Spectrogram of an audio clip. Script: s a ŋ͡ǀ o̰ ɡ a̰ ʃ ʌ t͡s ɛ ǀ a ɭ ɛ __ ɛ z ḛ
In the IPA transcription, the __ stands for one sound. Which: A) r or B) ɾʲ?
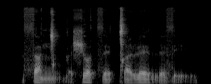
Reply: A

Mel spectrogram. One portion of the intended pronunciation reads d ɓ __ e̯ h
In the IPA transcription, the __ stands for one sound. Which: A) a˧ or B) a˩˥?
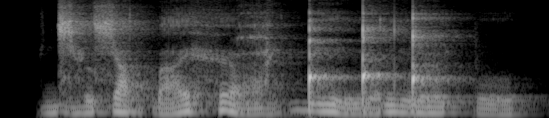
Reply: B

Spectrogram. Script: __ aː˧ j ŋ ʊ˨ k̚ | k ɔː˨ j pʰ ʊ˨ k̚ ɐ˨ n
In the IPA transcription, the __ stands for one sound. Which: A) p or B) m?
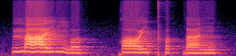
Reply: B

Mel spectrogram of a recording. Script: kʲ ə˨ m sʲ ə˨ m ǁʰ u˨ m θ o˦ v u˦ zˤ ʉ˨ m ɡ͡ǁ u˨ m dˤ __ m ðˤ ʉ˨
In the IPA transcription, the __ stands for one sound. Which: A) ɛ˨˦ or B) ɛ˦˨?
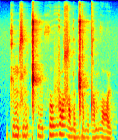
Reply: A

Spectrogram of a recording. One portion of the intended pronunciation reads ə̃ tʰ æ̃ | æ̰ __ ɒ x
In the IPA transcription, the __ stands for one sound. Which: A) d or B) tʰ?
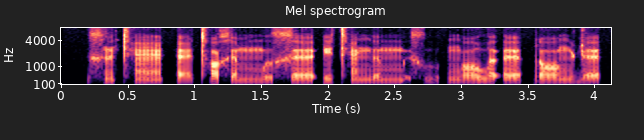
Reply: B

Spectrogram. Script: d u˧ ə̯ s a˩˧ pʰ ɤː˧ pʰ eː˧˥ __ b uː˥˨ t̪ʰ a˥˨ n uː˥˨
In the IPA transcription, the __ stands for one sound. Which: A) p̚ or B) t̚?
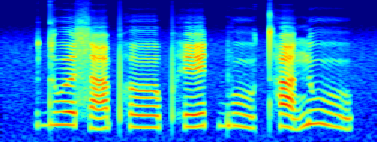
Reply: B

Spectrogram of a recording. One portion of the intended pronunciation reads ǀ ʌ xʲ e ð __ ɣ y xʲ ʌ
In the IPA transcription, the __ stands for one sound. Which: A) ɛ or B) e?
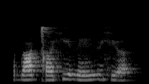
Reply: B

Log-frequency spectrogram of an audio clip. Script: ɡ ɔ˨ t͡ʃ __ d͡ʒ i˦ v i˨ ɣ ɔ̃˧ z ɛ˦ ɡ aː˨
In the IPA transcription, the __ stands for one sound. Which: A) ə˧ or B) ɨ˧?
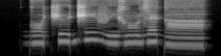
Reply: B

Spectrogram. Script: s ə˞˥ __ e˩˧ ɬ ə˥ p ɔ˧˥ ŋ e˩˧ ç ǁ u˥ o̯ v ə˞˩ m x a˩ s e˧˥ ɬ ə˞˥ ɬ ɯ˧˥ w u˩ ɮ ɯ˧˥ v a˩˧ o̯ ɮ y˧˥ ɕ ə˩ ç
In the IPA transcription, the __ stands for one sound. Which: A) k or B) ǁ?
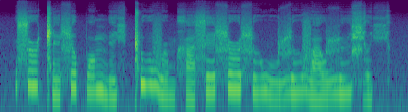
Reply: B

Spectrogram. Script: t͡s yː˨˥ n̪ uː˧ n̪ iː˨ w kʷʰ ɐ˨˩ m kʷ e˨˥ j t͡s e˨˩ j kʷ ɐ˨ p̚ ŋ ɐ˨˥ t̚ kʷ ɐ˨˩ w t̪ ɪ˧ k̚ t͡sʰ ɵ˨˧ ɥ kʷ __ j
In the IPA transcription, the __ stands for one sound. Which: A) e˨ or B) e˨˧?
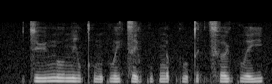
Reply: B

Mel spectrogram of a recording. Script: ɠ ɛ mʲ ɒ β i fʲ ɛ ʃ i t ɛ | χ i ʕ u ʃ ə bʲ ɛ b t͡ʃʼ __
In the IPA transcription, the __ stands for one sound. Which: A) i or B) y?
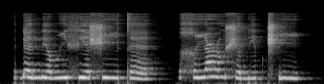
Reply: A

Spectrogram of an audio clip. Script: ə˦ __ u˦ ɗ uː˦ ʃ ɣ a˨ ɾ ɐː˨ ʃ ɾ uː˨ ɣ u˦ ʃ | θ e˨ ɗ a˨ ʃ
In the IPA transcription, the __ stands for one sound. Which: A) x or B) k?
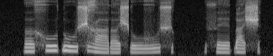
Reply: A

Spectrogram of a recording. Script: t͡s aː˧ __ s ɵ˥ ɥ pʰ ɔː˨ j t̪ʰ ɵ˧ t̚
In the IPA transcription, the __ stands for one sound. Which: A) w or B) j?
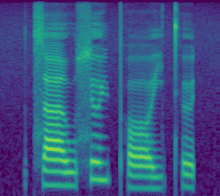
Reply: A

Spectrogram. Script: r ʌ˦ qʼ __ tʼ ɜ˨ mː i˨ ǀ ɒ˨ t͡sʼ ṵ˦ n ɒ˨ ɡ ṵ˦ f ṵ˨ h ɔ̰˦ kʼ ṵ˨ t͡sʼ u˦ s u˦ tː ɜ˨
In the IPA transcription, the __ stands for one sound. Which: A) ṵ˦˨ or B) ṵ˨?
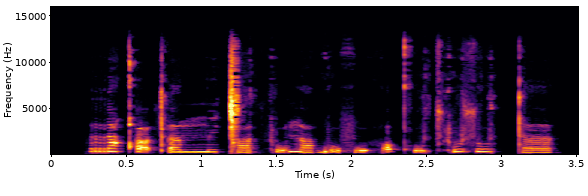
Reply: A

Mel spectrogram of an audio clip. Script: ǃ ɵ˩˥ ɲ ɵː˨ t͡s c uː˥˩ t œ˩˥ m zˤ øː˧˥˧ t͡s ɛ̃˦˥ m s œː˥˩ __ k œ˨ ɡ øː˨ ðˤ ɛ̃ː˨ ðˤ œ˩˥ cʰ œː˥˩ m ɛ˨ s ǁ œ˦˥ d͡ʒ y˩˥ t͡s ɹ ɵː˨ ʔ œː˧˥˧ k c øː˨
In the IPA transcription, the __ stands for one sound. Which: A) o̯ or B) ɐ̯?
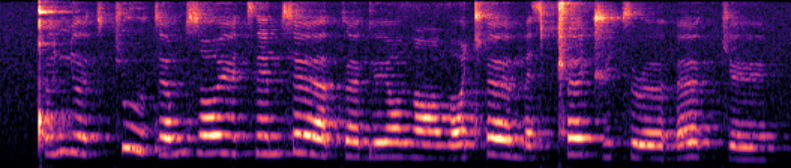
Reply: B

